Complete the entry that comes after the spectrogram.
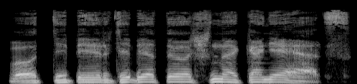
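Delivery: snarling deity's threat; menacing growl. A narrator's reading. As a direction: growl the threat out slowly, stretching the words. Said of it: "прорычал он".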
